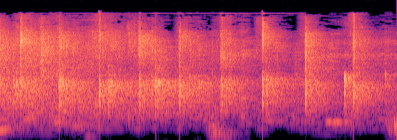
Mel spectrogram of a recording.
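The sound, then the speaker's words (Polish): A crowd applauds steadily for about three seconds for the person who played Lazarus in a staged Bible story, a dense wash of many hands clapping with sharper individual claps popping out, while a few voices murmur underneath. “Brawa dla Łazarza, słuchajcie, to była trudna rola.”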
